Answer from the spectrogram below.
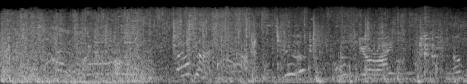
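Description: A loud, sustained crash of shattering glass and tumbling debris as a car smashes through the wall of a house, with people shouting and screaming over the chaos from the middle onward.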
